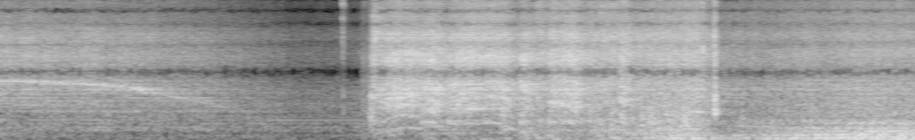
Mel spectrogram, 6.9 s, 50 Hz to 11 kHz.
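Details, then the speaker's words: 1979 Toyota Corolla Wagon, cold, choke set high, just fitted with a new MSD ignition (rev limit about 3,300): hesitant cranking, then it catches and settles into a rough, slightly lumpy idle. Hard cold start. "A little cold natured. Let her hit on it. Now I got that choke set pretty high."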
